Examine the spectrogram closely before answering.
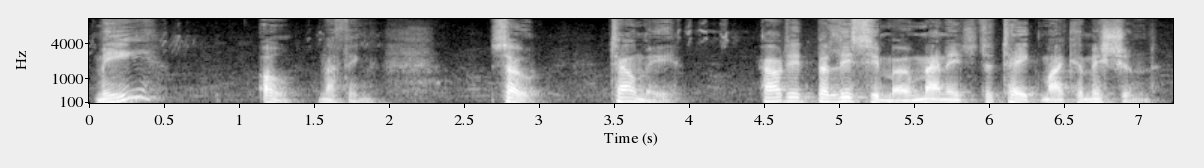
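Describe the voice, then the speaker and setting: An actor playing a troubled, scheming male painter in a video game, excitable and theatrical, with a husky voice. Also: lowish voice, a little slow, pauses often, full character voice. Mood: bitter, brooding. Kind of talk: video game character dialogue.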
